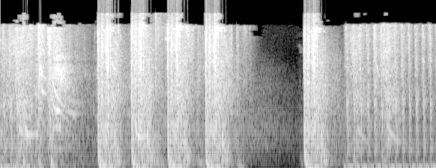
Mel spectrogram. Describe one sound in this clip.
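Pistol shots ring out in quick bursts.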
